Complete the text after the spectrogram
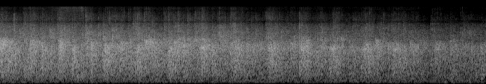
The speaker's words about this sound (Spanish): ¿Qué le parece si les damos un aplauso a todas estas madres?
